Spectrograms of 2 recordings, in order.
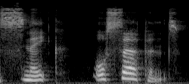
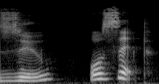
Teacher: the same as their Latin letters these are the alveolar fricatives is the hissing sound in snake or serpent and this is the buzzing sound in zoo or zip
